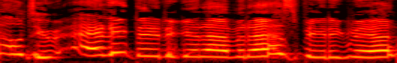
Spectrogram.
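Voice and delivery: very high, loud, teary, near-tearful pleading. Retelling a man on his knees begging to avoid a beating, imitating someone almost crying. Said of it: "like almost crying".

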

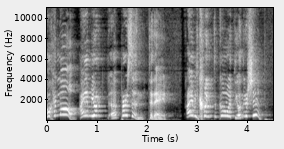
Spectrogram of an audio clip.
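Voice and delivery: cheery, chipper, very high, swooping tiny creature voice. Voicing a small bonsai-like person greeting the group about their ship, chipper little voice. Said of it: "with a chipper little voice says".

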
